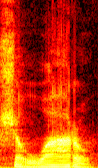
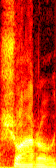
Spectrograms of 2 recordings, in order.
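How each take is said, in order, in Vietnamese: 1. Từ này được đọc chậm. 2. Từ này được đọc nhanh. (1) "nhưng mà là Shwaro" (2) "Chúng ta đọc nhanh là Shwaro"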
